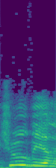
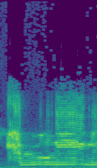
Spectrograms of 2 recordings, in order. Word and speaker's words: Trueleave: The name is Trueleave. It's like relieve, but with a T-R-U instead of the R-E, Trueleave, because you get Trueleave from this company.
